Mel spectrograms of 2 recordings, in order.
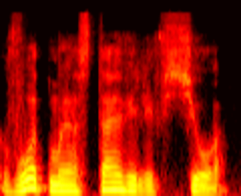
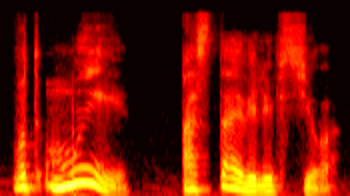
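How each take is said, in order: First: The emphasis falls on the word все. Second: The emphasis falls on the word мы. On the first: The stress is on how much was given up. The speaker calls it wrong. "часто читают, вот мы оставили все, да, акцент на слово «все»" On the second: The stress is on who gave things up, in contrast to others. The speaker calls it right. "делайте, пожалуйста, акцент, когда читаете на слове «мы»"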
